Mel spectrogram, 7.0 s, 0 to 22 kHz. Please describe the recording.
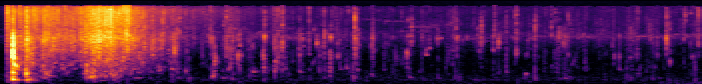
Stone On Water 03
Field-recording, Waves, water, Rock, Nature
